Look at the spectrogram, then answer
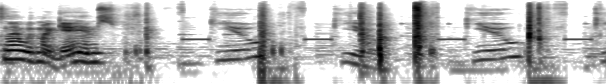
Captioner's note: beep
